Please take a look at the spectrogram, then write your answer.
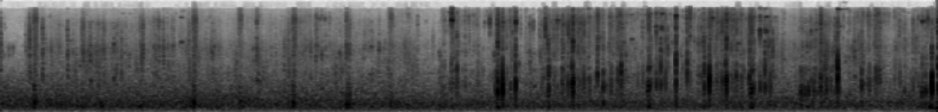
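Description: Crunching sounds in a video game come as a dense run of crisp crackles and crinkles, growing busier and louder toward the end, with no one talking.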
